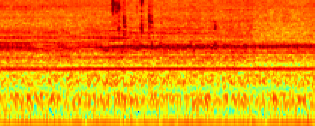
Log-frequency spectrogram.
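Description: Battery-powered vibrating rubber duck (I Rub My Duckie) running its small vibration motor: a faint, steady high buzz.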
